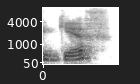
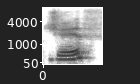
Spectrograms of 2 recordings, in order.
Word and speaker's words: GIF: is said gif or jif it is definitely gif because what it stands for is graphics interchange format graphics hard g definitely gif just had to get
